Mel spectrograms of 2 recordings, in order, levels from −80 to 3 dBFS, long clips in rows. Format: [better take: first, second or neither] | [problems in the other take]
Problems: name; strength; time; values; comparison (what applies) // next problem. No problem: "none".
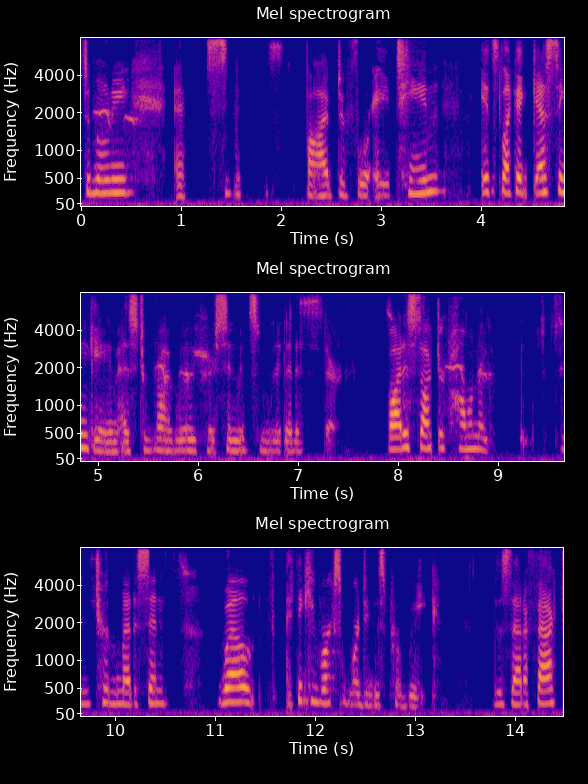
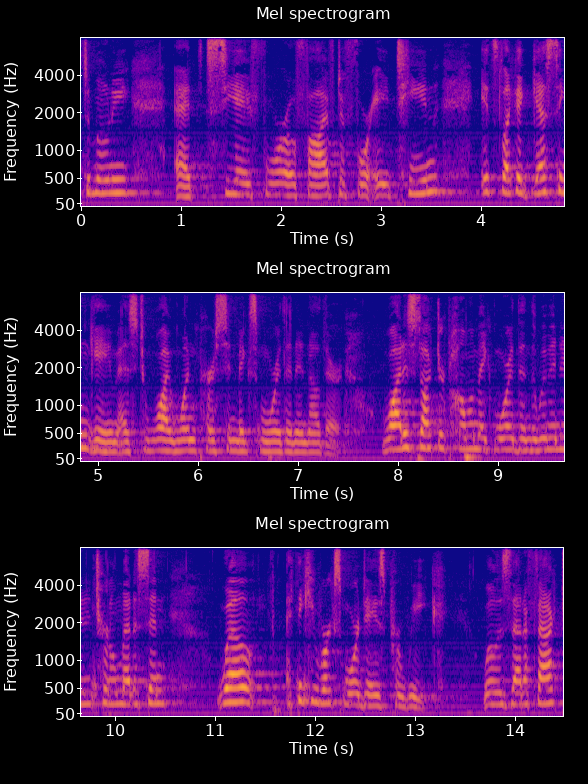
second | noise reduction (neural diffusion model UNIVERSE++)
